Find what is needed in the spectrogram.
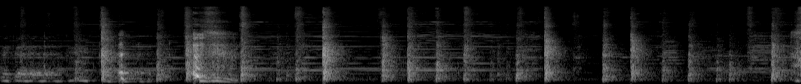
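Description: A small acoustic guitar strummed loosely, single strums about a second apart with the chords ringing on between them.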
